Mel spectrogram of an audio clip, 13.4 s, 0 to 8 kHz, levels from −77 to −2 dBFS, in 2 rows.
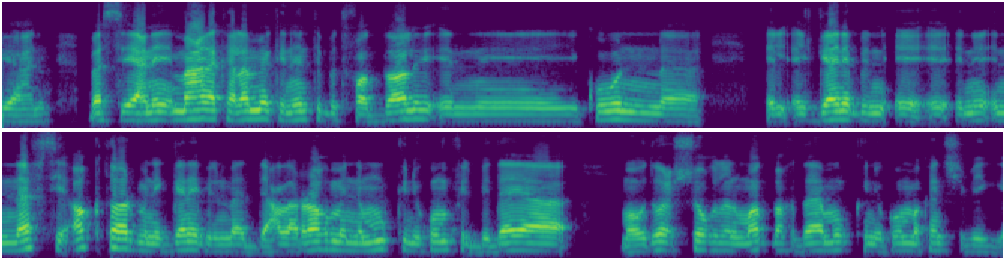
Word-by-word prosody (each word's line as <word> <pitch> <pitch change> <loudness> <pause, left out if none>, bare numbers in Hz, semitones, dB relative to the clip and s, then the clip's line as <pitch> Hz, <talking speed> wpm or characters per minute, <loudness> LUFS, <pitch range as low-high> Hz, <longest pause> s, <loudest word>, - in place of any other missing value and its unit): يعني، 115 0 -4 0.2
بس 130 +1 +1
يعني 135 +1 +4
معنى 155 +1 +7
كلامِك 150 +1 +3
إن 135 - -4
أنتِ 145 +1 -3
بتفضّلي 130 +4 +1
إن 120 0 -7 0.6
يكون 135 +1 -2
ال 115 -3 -7
الجانب 140 +4 +3
الن 125 -1 -4
آآ - - -6
ال 120 0 -5
الن 125 +2 -6
النفسي 130 +1 -1
أكتر 165 -2 +3
من 125 -2 -3
الجانب 135 +2 -1
المادي، 115 -2 -4
على 120 -1 +2
الرغم 145 +3 +3
إن 130 -2 -3
ممكن 145 +1 -4
يكون 140 +3 -4
في 140 - -18
البداية 125 +2 +3 0.3
موضوع 115 +6 0
شغل 135 -2 -4
المطبخ 130 +1 -1
ده، 130 +1 +1
ممكن 130 -1 -7
يكون 125 +3 -7
ما - - -2
كانش 130 -2 -10
بيع 110 0 -10
130 Hz, 165 wpm, -22 LUFS, 120-140 Hz, 0.6 s, معنى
